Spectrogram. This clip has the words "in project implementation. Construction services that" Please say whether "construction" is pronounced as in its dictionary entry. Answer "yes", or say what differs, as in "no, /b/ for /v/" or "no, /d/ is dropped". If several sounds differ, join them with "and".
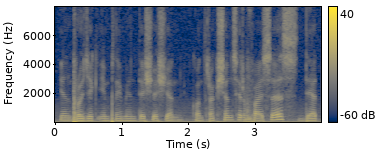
no, /s/ is dropped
